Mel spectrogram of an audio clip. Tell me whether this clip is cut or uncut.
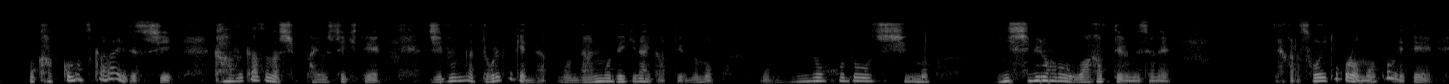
uncut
